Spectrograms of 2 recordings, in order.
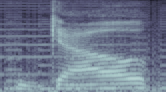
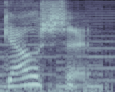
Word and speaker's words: gauche: Gaukshe? Gaukshe. Captain, is that actually legit how you pronounce it?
